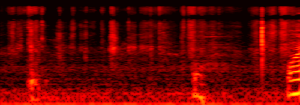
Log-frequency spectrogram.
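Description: Paper banknotes being handled and sorted by hand: a faint rustle of bills with a few soft clicks, over a low steady hum.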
